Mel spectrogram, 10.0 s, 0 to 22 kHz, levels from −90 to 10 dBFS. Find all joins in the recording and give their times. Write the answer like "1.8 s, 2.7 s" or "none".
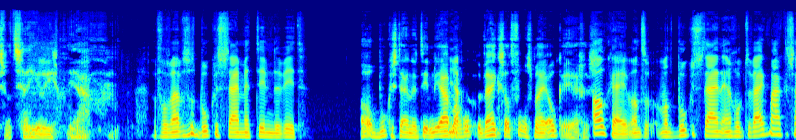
none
